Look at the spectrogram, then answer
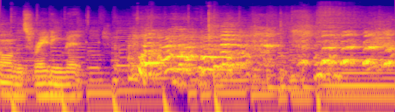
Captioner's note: group laughs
